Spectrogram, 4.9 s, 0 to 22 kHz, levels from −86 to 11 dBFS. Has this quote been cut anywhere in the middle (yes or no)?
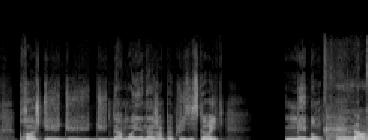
no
